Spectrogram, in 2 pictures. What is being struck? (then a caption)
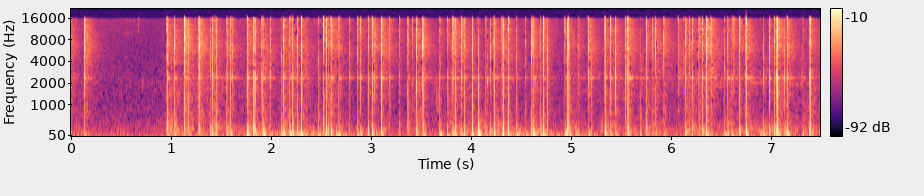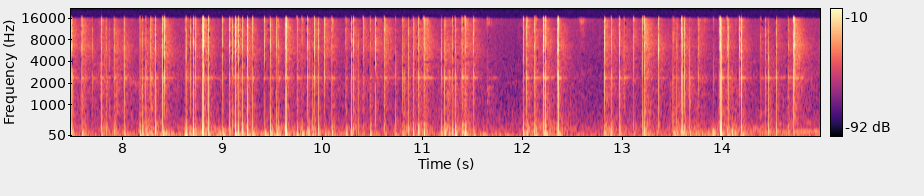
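Hand-sized glass sphere. A hand-sized hollow glass sphere with fairy lights inside is tapped with long nails. Quick, dry, bright clicks come in dense bursts with no ring, with brief pauses near the start and around the twelve-second mark.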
